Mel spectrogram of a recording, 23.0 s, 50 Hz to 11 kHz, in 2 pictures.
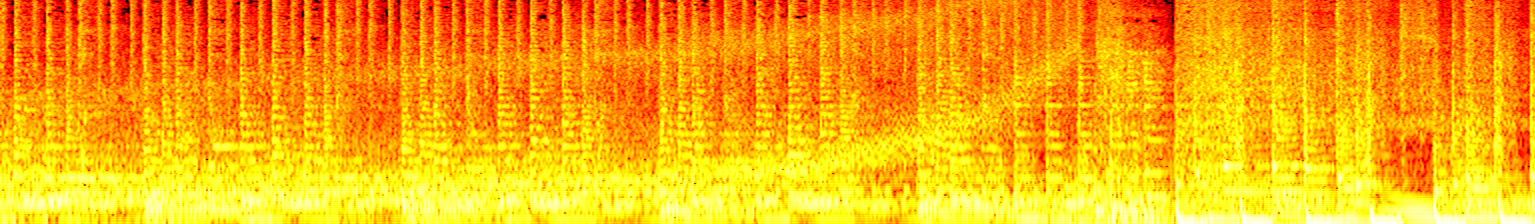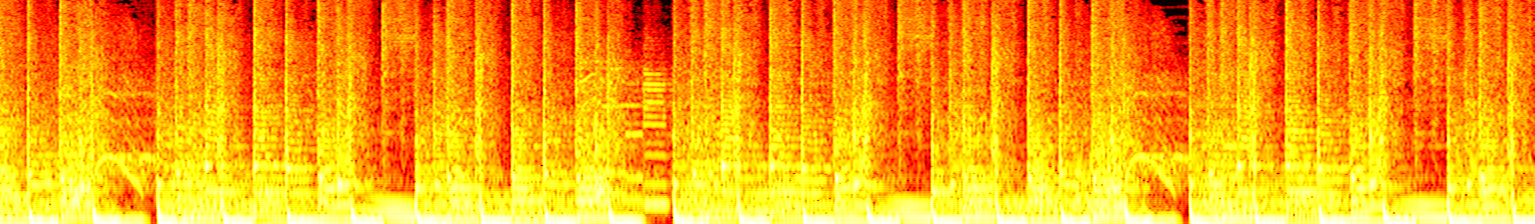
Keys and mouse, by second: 0.4 k, 10.1 a, 11.0 k, 15.5 a, 16.0 a, 16.5 k, 18.8 a, 19.2 k, 20.8 a, 21.4 a, 21.5 w, 21.8 a.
